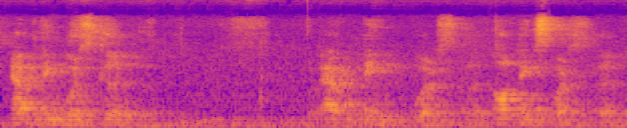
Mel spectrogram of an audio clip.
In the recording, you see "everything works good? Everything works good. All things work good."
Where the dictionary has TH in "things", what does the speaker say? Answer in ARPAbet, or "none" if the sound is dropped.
T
